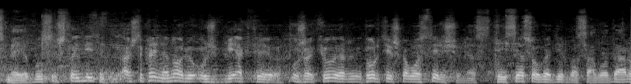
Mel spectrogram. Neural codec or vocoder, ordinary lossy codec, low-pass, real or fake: vocoder, 44.1 kHz, 128 mel bands every 512 samples, BigVGAN v2; AAC, 48 kbps; 14.4 kHz; fake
